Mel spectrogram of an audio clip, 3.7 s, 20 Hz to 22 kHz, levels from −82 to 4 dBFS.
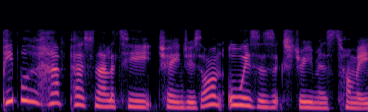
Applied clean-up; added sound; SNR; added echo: none; none; none; none.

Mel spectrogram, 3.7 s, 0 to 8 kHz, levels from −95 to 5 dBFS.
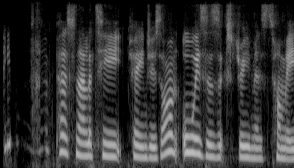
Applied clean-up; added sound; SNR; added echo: neural mask model DeepFilterNet 3.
